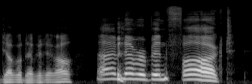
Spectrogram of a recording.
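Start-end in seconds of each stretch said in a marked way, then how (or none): 1.0-2.3 tearful, pitched-up crying voice. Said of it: "she's crying".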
